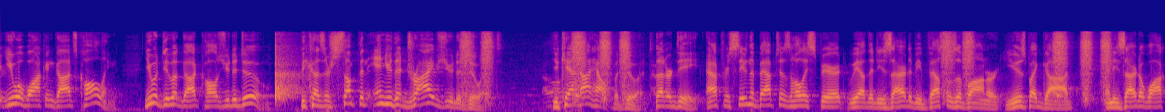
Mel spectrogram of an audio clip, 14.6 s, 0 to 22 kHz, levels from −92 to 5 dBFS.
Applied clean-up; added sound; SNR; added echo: none; Clapping + Respiratory sounds; 4 dB; none.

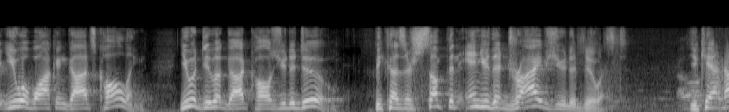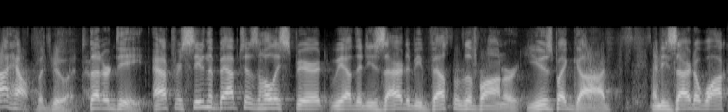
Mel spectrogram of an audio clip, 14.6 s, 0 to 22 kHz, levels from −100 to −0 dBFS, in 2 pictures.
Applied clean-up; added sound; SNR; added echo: neural separator model SepFormer DNS4.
